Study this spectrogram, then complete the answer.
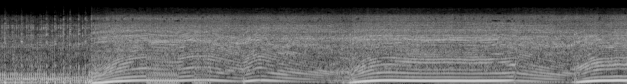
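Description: A chainsaw cuts through a log.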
